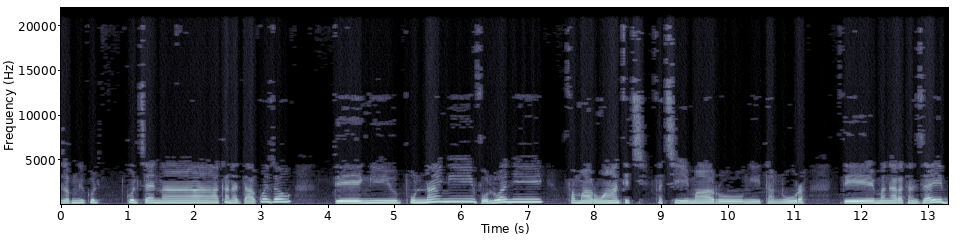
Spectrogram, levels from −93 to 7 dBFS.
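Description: Throughout, the speech rings and smears, its hiss breathing with each syllable rather than holding steady like background noise: likely heavy WMA compression, fitting roughly 24 kbps.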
